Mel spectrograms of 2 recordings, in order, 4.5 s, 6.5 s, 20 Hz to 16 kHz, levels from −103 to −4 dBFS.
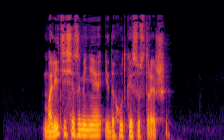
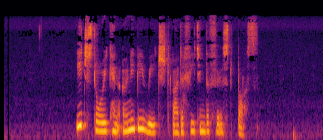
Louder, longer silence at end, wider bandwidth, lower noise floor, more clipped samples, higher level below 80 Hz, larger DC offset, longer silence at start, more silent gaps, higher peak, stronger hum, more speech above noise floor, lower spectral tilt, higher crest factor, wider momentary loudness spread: about the same, -25 LUFS vs -25 LUFS; second, 1.2 s vs 1.35 s; about the same, 11.5 kHz vs 11.5 kHz; first, -83 dBFS vs -64 dBFS; neither; first, -44 dBFS vs -62 dBFS; neither; second, 0.85 s vs 1.5 s; neither; about the same, -8 dBFS vs -6 dBFS; neither; first, 58 dB vs 40 dB; about the same, -5.5 dB/octave vs -5 dB/octave; about the same, 20 dB vs 20 dB; second, 9 LU vs 13 LU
